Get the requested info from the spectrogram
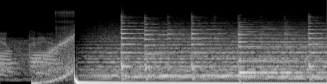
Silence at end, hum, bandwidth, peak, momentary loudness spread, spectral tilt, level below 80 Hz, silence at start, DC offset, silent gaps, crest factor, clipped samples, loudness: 0 s; none; 10 kHz; 0 dBFS; 9 LU; -6 dB/octave; -12 dBFS; 0 s; under 0.1%; none; 10 dB; under 0.1%; -14 LUFS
